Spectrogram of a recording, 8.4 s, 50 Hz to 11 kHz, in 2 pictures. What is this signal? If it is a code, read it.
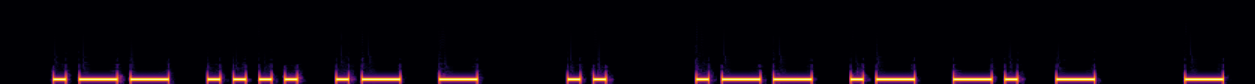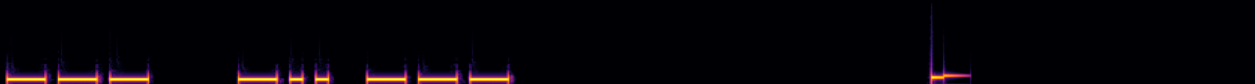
Morse code, heard as a keyed tone, about 28 wpm, 700 Hz. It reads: WHAT I WANT TO DO
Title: Sets of 5 Words Encore 28wpm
